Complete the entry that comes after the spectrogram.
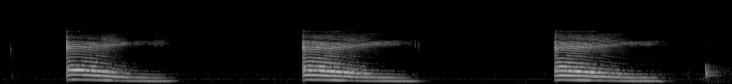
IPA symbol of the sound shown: eɪ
